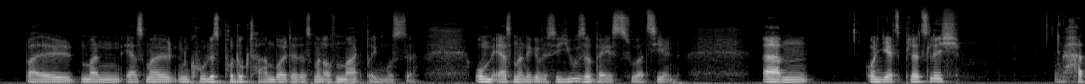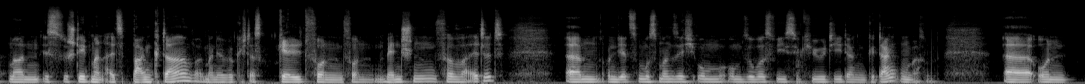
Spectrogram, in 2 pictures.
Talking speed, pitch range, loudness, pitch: 165 wpm, 110-120 Hz, -24 LUFS, 115 Hz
